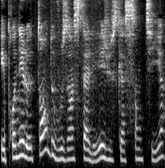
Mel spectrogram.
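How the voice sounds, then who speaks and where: In a dry, close recording with no echo, a woman speaks fairly slowly, somewhat breathy, with a dark, mellow tone. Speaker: yoga nidra guide. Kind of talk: guided yoga nidra relaxation. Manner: slow, soft-spoken, calm.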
